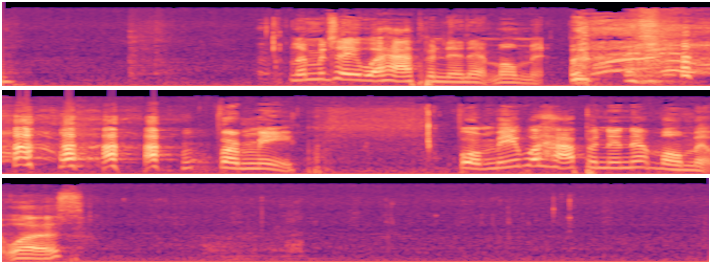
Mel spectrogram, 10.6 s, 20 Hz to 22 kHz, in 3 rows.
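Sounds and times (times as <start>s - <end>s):
low hum: 0.0s - 10.6s
speech: 1.4s - 5.2s, 5.8s - 7.6s
chewing: 8.0s - 10.6s.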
